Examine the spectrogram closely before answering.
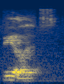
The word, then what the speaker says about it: Filax: John Filax, pronounced Felix, it's going to go viral or get, a lot more.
